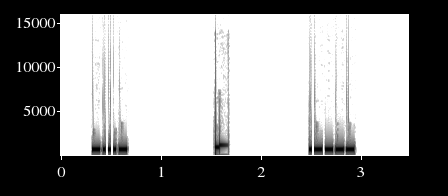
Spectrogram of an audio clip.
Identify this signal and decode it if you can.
Morse code, heard as a keyed tone, about 44 wpm, 700 Hz. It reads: <BT> 1
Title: Single Character (Letter:Number:Punctuation:Prosign) 45wpm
